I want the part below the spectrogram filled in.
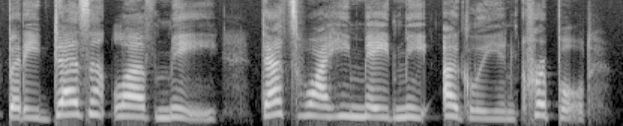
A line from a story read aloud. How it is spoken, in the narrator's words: angrily replied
